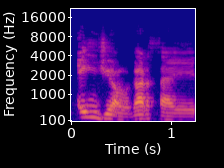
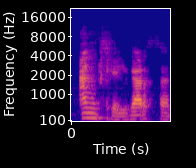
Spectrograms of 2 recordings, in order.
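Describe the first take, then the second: First: The name is said with English-style pronunciation. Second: The name is said with Spanish pronunciation. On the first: This is how the announcers say the name. The speaker calls it wrong. "me hace gracia, ¿no?, que lo pronuncian Angel Garza" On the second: This is how the name should have been tried. The speaker calls it right. "me habría gustado que intentaran Ángel Garza"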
